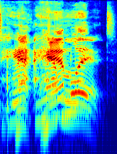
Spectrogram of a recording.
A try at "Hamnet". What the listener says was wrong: This has an N in it. Hamnet. Yeah.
